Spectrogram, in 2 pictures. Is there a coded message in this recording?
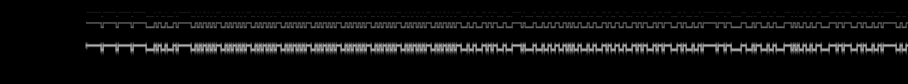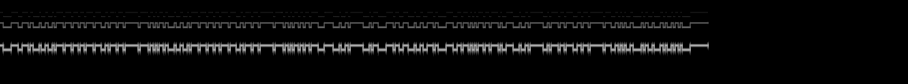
Yes: RTTY (50 baud, 450 Hz shift) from 0.9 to 16.2 s, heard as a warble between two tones, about 2150 Hz centre. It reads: RYRYRYRYRYRYRYRYRY NAME IS NINA, QTH OSLO, LOC GQ71KF GQ71KF. HOW COPY? G0US DE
